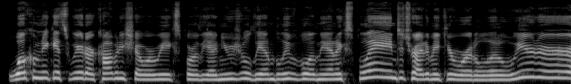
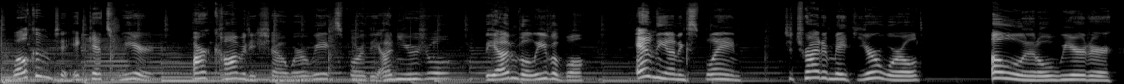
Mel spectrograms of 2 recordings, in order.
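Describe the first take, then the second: First: It is said quickly with more energy. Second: It is said slowly with less energy.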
